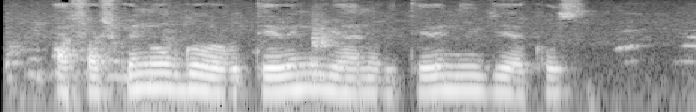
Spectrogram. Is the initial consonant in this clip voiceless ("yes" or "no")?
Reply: yes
